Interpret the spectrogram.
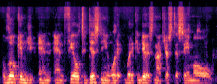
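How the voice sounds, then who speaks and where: This is a male host talking with a guest in a relaxed interview. He is warmly affirming and often trips over his words, repeating a phrase before he carries on. His voice sits at an ordinary middle pitch. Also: moderate pace, slight background noise. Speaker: talk show host. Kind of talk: casual interview.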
